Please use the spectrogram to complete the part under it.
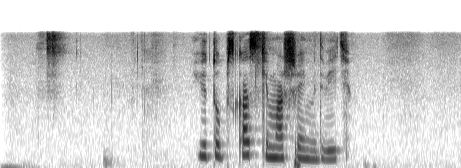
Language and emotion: Russian, neutral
